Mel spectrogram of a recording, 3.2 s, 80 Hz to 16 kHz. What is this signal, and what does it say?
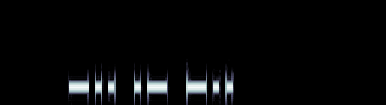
Morse code, heard as a keyed tone, about 22 wpm, 700 Hz. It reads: DAD
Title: USA Call Sign Postfixes - 3 Letters 22wpm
